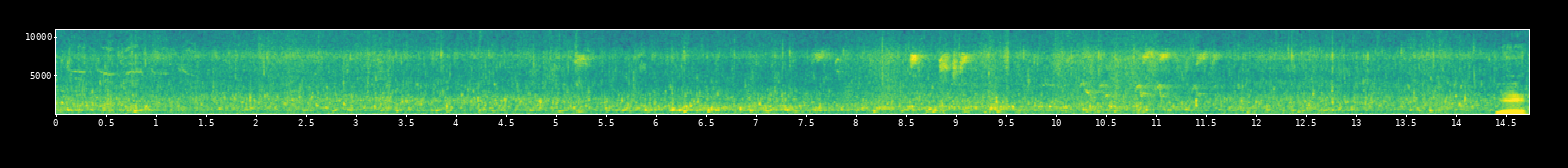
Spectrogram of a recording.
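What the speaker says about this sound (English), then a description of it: "listening to the little stream flowing" A small river in Bunyip State Park, Australia, flows with a soft, steady trickle and babble, faint and continuous with no talk.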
